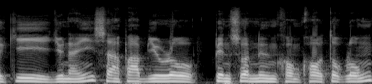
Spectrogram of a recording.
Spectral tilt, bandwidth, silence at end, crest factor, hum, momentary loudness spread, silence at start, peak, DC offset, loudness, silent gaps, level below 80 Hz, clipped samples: -6.5 dB/octave; 13.5 kHz; 0 s; 10 dB; none; 4 LU; 0 s; -4 dBFS; under 0.1%; -16 LUFS; none; -42 dBFS; under 0.1%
